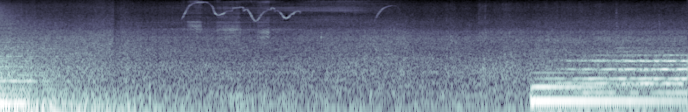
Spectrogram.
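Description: Soundtrack music fades out, leaving a soft background hush. In it a dolphin's high whistles sweep up and down several times in quick succession. Near the end a low, sustained music chord comes in suddenly.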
